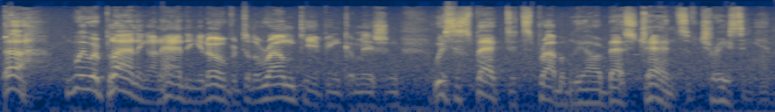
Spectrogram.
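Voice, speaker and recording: A man voice acting an earnest, grateful and rather bungling game character, with formal, old-fashioned, drawn-out phrasing. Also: medium pitch, very animated, slight background noise. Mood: musing. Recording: loud music behind.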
